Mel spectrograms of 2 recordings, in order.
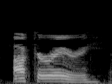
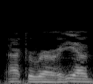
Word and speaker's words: Akureyri: I hope I'm pronouncing that right. – Akureyri. – Akureyri, yeah, the capital of the north of Iceland.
